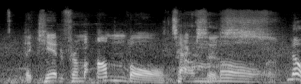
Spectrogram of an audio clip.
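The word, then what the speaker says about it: Humble: The kid from Umble, Texas. No hate. No H. They don't hate. No H. H is silent.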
